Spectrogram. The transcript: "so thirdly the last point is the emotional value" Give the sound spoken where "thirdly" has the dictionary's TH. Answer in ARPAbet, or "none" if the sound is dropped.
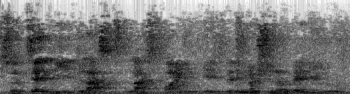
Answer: S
